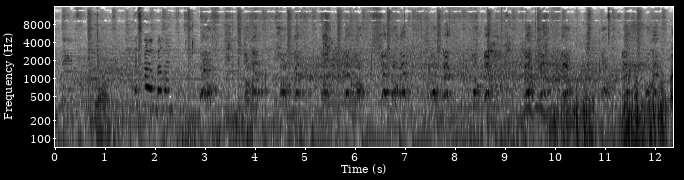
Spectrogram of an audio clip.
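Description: Small dogs giving short barks and yips several times, excited at setting out on a walk, over steady background music.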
